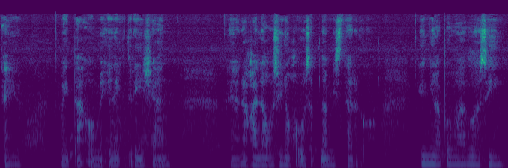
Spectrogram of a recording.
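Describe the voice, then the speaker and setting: A middle-aged woman with a fairly low voice tells a casual vlog story at home. She talks softly, often close to a whisper, and now and then breaks into loud calls. Clear background noise from the room is heard behind her. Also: flat delivery, normal speed. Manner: soft-spoken, often half-whispered, bursting into loud calls. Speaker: vlogger. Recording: noisy home ambience.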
